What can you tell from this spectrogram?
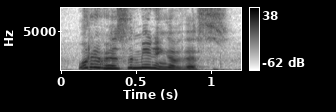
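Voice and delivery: high, loud, fast falsetto, scandalized; a scandalized lady's falsetto outburst; affronted falsetto lady. Acted. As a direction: shriek it like a shocked society lady.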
